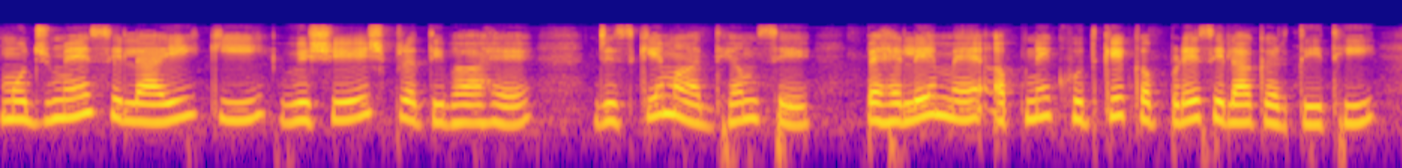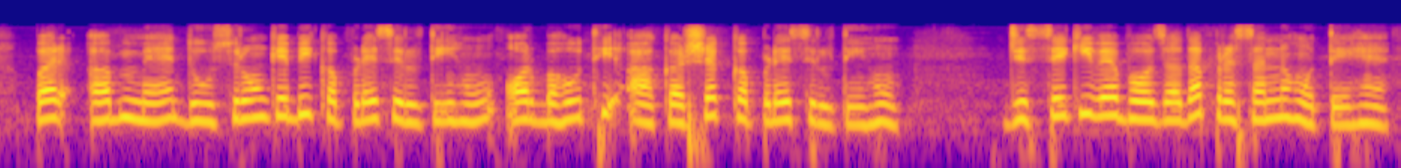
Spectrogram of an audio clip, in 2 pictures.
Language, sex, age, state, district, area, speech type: Hindi, female, 45-60, Rajasthan, Jaipur, urban, spontaneous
